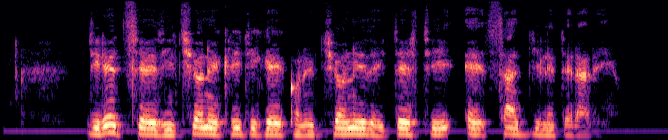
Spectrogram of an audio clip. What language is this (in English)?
Italian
